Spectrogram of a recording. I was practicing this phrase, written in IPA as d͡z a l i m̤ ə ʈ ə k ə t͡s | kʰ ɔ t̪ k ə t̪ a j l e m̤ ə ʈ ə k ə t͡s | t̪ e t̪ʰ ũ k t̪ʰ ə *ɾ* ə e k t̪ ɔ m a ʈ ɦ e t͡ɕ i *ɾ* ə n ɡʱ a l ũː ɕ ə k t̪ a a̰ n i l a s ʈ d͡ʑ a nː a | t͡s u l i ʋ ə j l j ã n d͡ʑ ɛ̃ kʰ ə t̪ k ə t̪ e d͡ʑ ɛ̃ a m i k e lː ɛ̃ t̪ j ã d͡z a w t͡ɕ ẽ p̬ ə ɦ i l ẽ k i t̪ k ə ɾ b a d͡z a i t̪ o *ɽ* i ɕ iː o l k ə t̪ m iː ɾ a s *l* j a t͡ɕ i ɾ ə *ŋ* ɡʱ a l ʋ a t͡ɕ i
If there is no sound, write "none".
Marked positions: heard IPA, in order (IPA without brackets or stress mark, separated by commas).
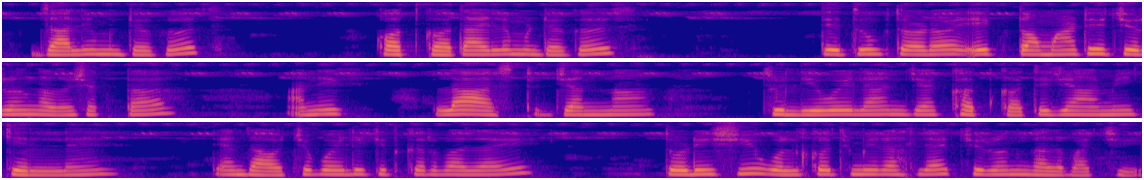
ɽ, ɾ, ɽ, l, n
